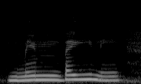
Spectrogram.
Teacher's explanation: Otherwise, we have to remember that whenever ba is preceded by noon sakin or tanween, then we have to read meme instead of noon, and we have to prolong the letter for approximately 2 seconds. So we will read these words as mimbaini. · I am not creating the sound of noon here. Instead, I am producing the sound of meme here, and I am following the rule of iqlab here.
